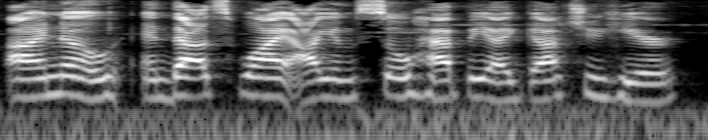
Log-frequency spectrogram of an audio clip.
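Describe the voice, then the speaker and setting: A woman's voice: mid-range voice, steady tone, moderate pace, close to an everyday voice, poor audio. A woman playing a cheerfully menacing male robot villain who taunts with false friendliness in a story reading. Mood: smug menace. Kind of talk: amateur dramatic fan fiction reading.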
